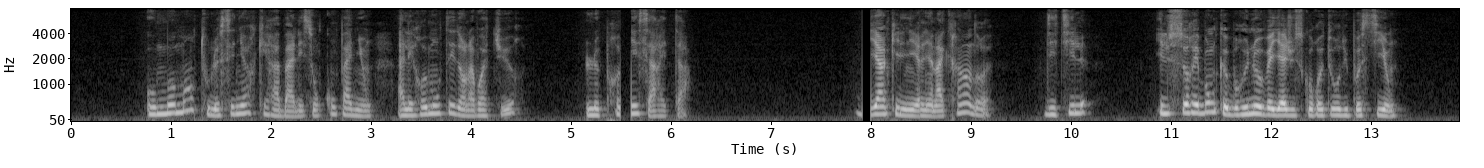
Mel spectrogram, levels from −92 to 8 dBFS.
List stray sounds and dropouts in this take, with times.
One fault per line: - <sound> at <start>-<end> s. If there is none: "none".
- dropout at 5.5-5.6 s
- dropout at 7.9-8.0 s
